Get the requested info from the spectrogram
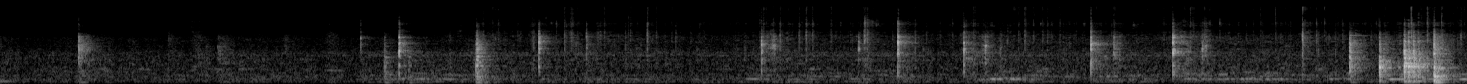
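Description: Sliced onions going into hot oil in a kadhai and being stirred: a light sizzle, with a utensil knocking and scraping against the pan in irregular sharp clicks. The clicks come more often from about four seconds in and are loudest near the end.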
